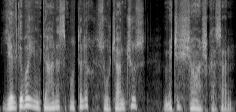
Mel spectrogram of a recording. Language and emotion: Kashmiri, fearful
